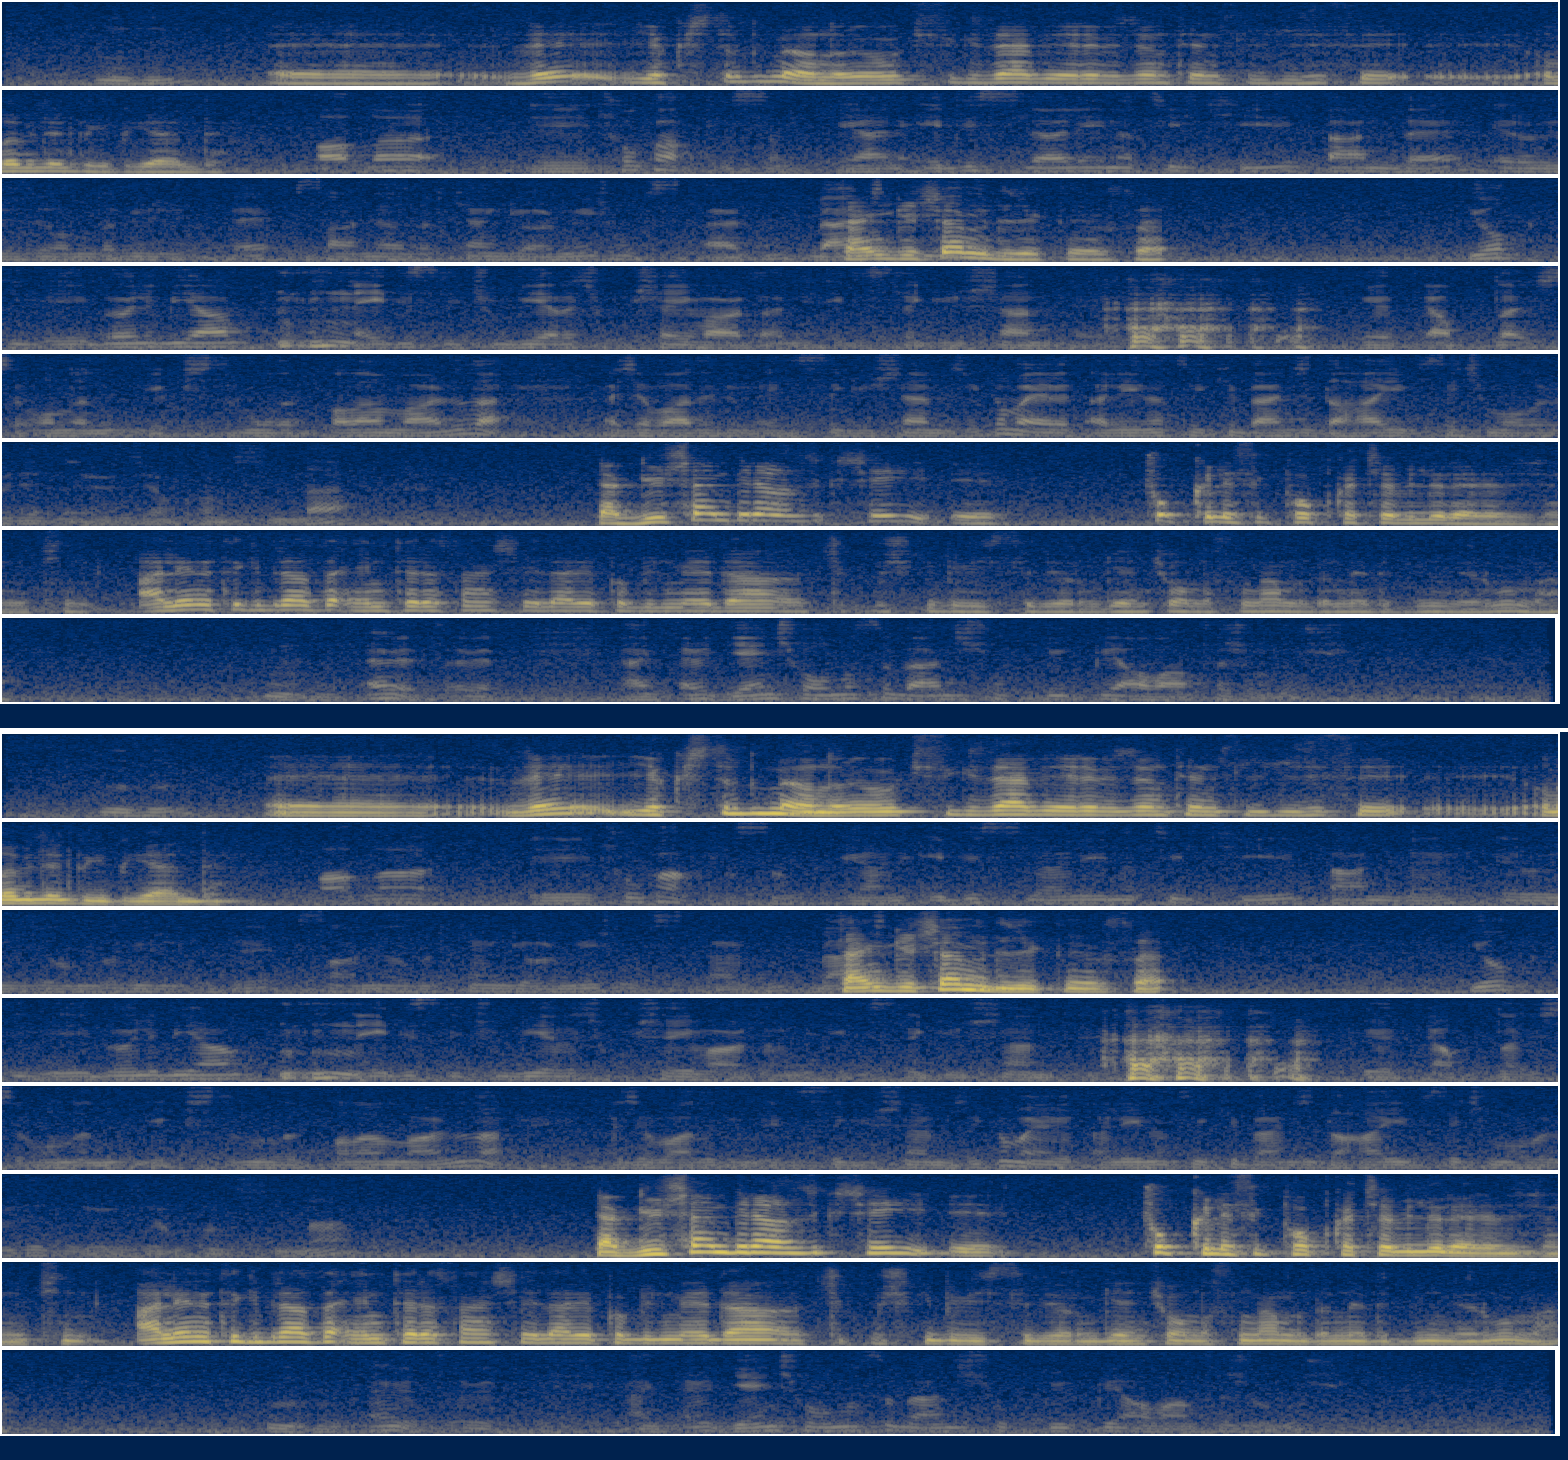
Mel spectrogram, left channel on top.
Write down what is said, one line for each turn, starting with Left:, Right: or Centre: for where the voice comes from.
Left: Hı hı.
Right: Ee, ve yakıştırdım ben onları. O ikisi güzel bir Eurovision temsilcisi e, olabilirdi gibi geldi.
Left: Valla e, çok haklısın. Yani Edis'le Aleyna Tilki'yi ben de Eurovision'da birlikte sahne alırken görmeyi çok isterdim. Bence
Right: Sen Gülşen
Left: iyiydi.
Right: mi diyecektin yoksa?
Left: Yok e, böyle bir an <clears throat> Edis'le için bir ara çok şey vardı hani Edis'le Gülşen e,
Right: <laughs>
Left: evet yaptılar işte onların yakıştırmaları falan vardı da acaba dedim Edis'le Gülşen mi diyecek ama evet Aleyna Tilki bence daha iyi bir seçim olabilirdi Eurovision konusunda.
Right: Ya Gülşen birazcık şey e, çok klasik pop kaçabilir Eurovision için. Aleyna Tilki biraz da enteresan şeyler yapabilmeye daha çıkmış gibi hissediyorum. Genç olmasından mıdır nedir bilmiyorum ama.
Left: Hı hı. Evet, evet. Yani evet genç olması bence çok büyük bir avantaj olur. Ee,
